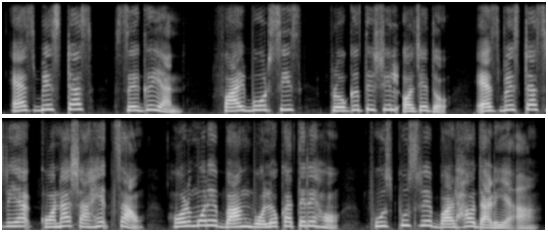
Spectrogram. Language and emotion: Santali, neutral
